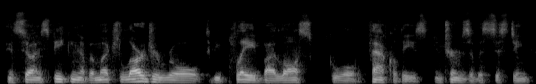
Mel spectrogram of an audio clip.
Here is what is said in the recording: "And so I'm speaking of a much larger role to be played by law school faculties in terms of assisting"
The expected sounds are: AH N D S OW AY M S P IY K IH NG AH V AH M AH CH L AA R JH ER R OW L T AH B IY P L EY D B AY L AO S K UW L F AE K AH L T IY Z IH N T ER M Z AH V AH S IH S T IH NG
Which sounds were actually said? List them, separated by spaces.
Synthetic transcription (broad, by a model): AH N S OW AY M S P IY K IH NG AH V AH M AH CH L AA R JH ER R OW L T AH B IY P L EY D B AY L AO S K UW L F AE K L T IY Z IH N T ER M Z AH V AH S IH S T IH NG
